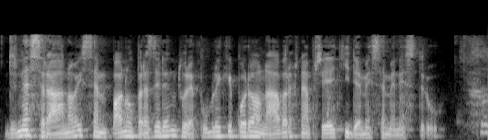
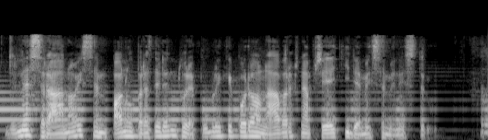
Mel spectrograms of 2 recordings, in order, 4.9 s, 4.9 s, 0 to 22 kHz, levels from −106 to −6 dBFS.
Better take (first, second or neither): first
